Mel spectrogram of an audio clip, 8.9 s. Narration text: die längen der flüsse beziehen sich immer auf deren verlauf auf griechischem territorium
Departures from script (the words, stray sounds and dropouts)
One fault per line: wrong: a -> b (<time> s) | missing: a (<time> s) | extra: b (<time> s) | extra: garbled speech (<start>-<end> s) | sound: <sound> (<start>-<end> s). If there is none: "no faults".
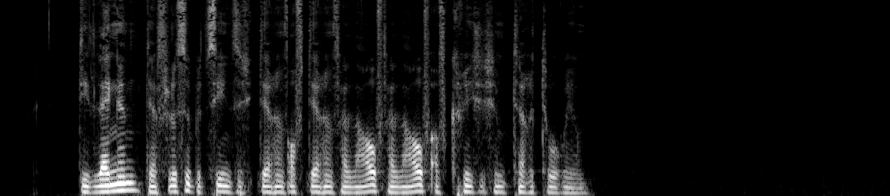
wrong: immer -> deren (2.5 s)
extra: verlauf (3.8 s)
